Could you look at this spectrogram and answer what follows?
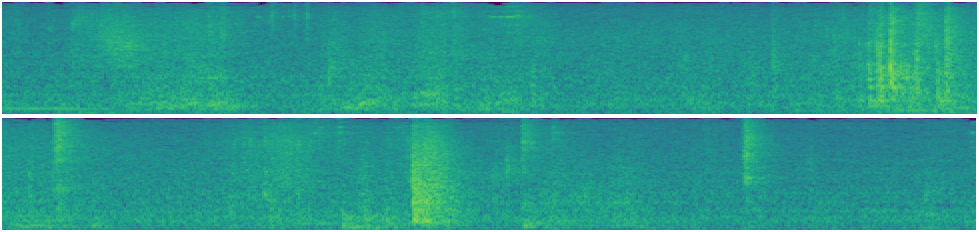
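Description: Quiet room noise with a few sharp clicks, the loudest a little over three seconds in and another about five seconds in.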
